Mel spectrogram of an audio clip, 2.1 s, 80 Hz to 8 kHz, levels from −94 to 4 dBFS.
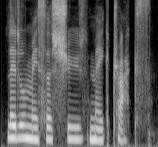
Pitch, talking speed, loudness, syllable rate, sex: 190 Hz, 140 wpm, -16 LUFS, 3.8 syllables/s, female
